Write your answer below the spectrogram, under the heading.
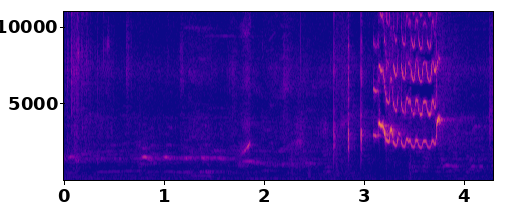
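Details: Asian pied starling, a bald individual, giving a brief loud wavering whistled call with rapid pitch wobbles near the end, after faint low voices and a few sharp clicks.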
